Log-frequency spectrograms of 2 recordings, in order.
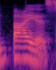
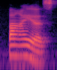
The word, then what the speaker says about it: bias: So they don't have any bias from the first language. Bias, từ này đọc là bias nhá, không phải là bia nhá.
